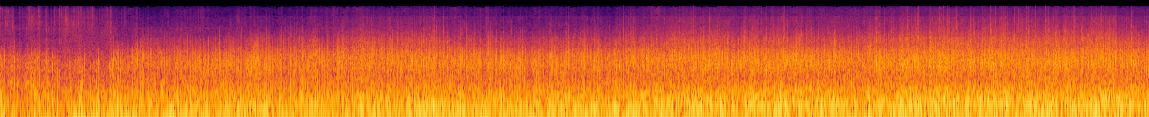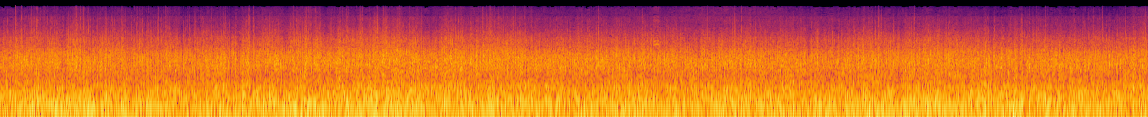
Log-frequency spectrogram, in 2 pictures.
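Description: Steady wind rush on the microphone of a moving two-wheeler riding along a road, with the ride's road and vehicle noise underneath.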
